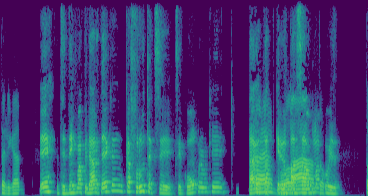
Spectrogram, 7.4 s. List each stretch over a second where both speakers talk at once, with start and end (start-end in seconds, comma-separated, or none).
5.1-6.5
